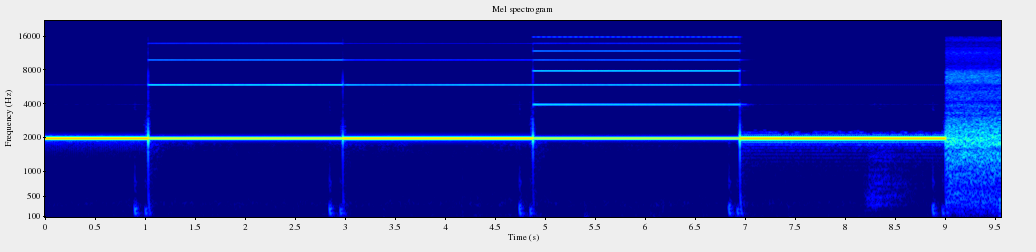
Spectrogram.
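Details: Simulated tonal tinnitus from an online tinnitus-matching tool: a steady high-pitched pure tone with small stepwise loudness changes and added overtones.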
